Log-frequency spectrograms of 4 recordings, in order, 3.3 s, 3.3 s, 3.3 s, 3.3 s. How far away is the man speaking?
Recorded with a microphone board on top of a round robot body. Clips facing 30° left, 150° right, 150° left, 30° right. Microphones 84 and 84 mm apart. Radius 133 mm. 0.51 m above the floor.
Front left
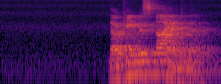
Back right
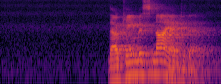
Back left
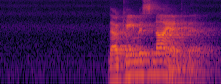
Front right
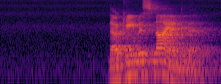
About 1.1 m.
